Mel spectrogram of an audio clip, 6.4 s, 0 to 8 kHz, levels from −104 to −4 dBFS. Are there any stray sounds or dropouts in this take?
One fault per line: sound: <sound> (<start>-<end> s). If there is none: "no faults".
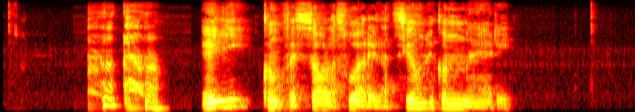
sound: cough (0.9-1.7 s)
